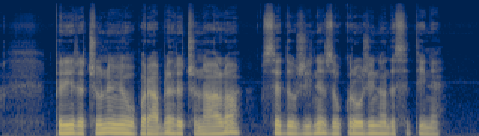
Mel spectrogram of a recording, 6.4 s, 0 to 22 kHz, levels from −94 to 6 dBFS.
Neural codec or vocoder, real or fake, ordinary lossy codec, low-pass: none; real; none; 19.8 kHz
